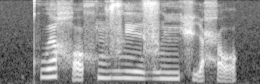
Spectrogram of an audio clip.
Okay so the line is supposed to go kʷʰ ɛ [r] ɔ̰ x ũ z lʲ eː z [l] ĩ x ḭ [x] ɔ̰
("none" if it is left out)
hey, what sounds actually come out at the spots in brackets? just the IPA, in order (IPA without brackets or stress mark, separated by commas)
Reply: χ, l, ħ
